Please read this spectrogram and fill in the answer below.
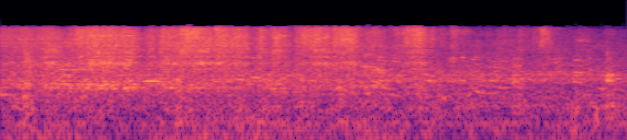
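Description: Capri funicular car running along its track: a loud, steady rushing noise of the moving car, swelling slightly in the middle.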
